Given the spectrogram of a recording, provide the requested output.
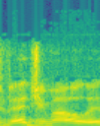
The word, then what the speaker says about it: Vegemo: It's Vegemo. It's spelled just like it sounds. You don't have to worry about that.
